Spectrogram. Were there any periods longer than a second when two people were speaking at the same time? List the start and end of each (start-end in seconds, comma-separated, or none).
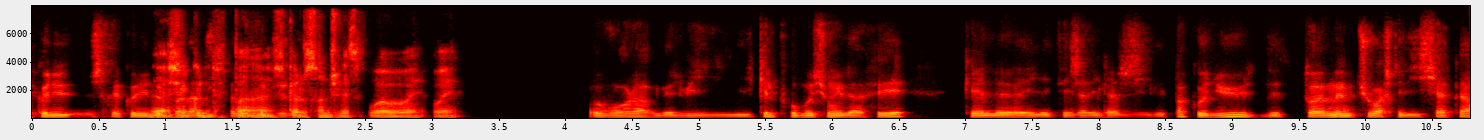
0.8-2.2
